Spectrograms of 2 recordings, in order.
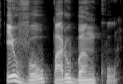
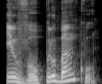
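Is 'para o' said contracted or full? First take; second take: full; contracted. First: Para and o are said as separate words. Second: Para and o merge into one word, pro.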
